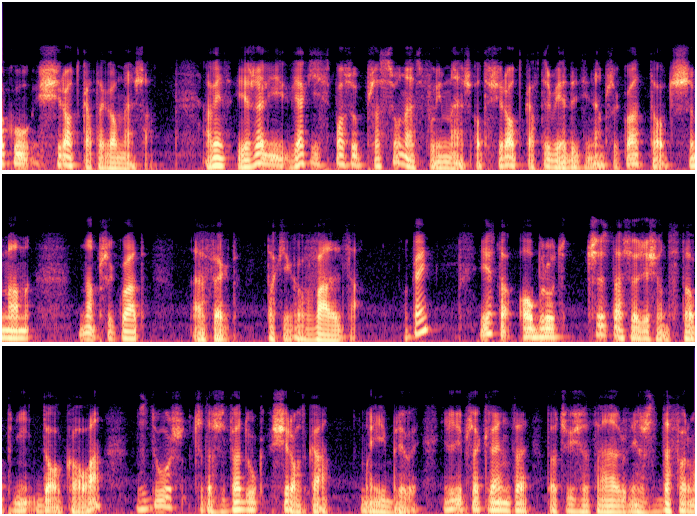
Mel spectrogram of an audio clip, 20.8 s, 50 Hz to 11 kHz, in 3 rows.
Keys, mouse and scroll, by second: 2.3 middle click, 5.8 click, 9.7 z, 10.1-10.5 scroll down 2, 10.5 middle click, 15.3 middle click, 17.4 middle click, 18.4 r.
